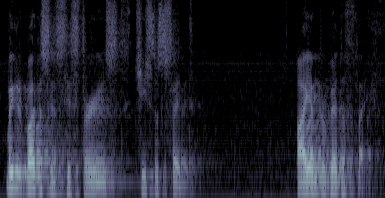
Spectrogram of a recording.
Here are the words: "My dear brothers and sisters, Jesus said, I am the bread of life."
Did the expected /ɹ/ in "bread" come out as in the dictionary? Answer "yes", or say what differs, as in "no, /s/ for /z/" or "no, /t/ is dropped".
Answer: no, /ɹ/ is dropped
